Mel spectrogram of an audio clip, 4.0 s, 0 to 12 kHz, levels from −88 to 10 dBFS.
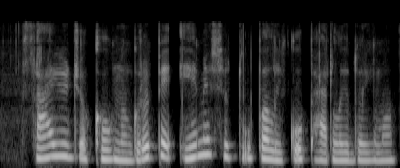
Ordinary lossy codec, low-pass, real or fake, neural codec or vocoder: Opus, 64 kbps; 7.2 kHz; real; none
